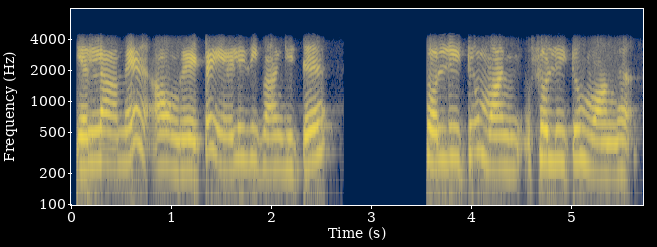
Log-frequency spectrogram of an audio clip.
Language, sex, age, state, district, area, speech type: Tamil, female, 45-60, Tamil Nadu, Tiruppur, rural, conversation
